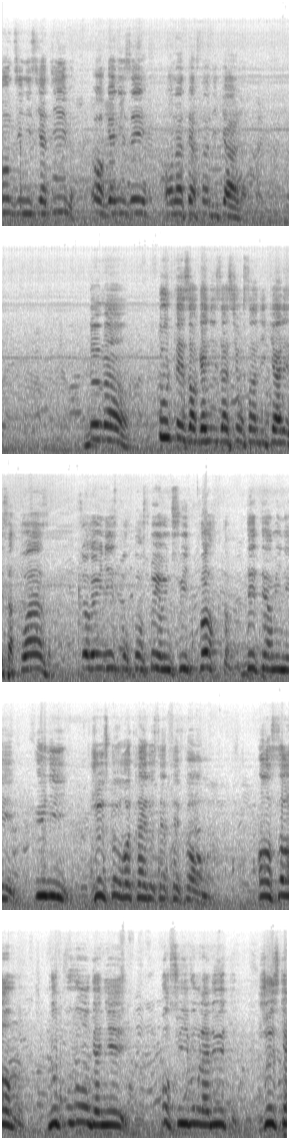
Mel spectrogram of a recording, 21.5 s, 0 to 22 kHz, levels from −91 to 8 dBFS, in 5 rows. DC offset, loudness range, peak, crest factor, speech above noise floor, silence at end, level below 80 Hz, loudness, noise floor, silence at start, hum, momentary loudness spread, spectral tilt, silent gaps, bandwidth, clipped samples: under 0.1%; 8 LU; 0 dBFS; 14 dB; 20 dB; 0 s; -36 dBFS; -13 LUFS; -32 dBFS; 0 s; none; 21 LU; -7.5 dB/octave; none; 11 kHz; under 0.1%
